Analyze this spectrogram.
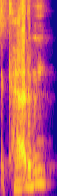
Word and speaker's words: academy: Academy which is correct don't say academic it's Academy it's academic Academy academic so we have less stress on the second syllable in academic academic and that make the four syllables that make there is no stress on the second one but an Academy it's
